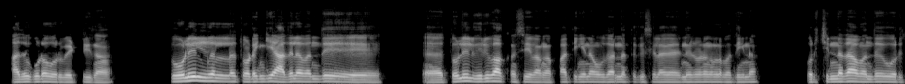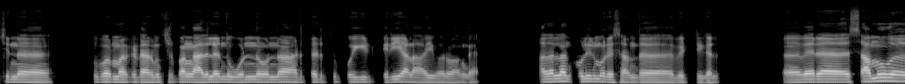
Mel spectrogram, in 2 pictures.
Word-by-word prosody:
அது 115 +1 +2
கூட 130 0 +2
ஒரு 115 - -2
வெற்றிதான். 105 -3 -2 0.6
தொழில்கள்ல 155 -3 +5
தொடங்கி 130 +2 +1
அதுல 130 +3 +2
வந்து, 130 +2 0 1.0
அ - - 0 0.2
தொழில் 145 +2 +2
விரிவாக்கம் 135 -4 +2
செய்வாங்க. 110 -3 0
பார்த்தீங்கன்னா 120 +1 -2
உதாரணத்துக்கு 115 0 -3
சில 115 -1 -3 0.2
நிறுவனங்கள்ல 115 0 -1
பாத்தீங்கன்னா 110 +2 -4 0.5
ஒரு 115 - -4
சின்னதா 130 +2 +3
வந்து, 120 +1 -1
ஒரு 115 -2 -2
சின்ன 120 0 -2 0.7
சூப்பர் 125 0 -1
மார்க்கெட் 115 -1 0
ஆரம்பிச்சிருப்பாங்க, 115 +2 -1
அதுலருந்து 120 +1 +1
ஒண்ணு, 120 +1 0
ஒண்ணா 120 0 0
அடுத்தடுத்துப் 115 0 -8
போய் 115 -1 -2 0.2
பெரிய 120 +1 +1
ஆளா 110 -1 -2
ஆயி 105 - -3
வருவாங்க. 95 -1 -6 0.7
அதெல்லாம் 130 +1 +2
தொழில்முறை 130 -2 0
சார்ந்த 110 0 -2 0.4
வெற்றிகள். 100 -1 -5 0.7
அ - - -1 0.2
வேற 125 0 +4 0.4
சமூக 155 +5 +5
120 Hz, 135 wpm, -21 LUFS, 115-130 Hz, 1.0 s, தொழில்கள்ல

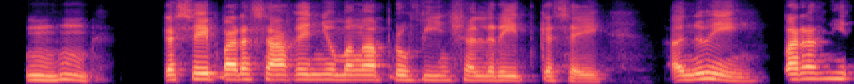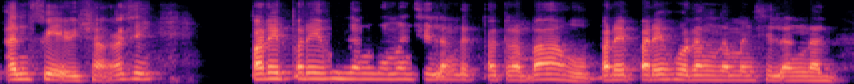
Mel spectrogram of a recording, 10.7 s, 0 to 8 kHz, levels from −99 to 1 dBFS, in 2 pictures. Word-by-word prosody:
Mhm. 165 -2 -1 0.4
Kasi 200 +3 +5
para 185 0 +8
sa 180 -2 +5
'kin 180 0 0
yung 175 - -1
mga 170 0 +5
provincial 160 -2 -2
rate 150 -1 -1
kasi 115 -8 -4 0.3
ano 170 +5 +1
eh, 140 -8 0 0.2
parang 210 +3 +5
hi 210 -1 -3
unfair 190 -4 -2
siya 150 - -8
kasi 195 +2 -6 0.6
pare-pareho 210 +1 -1
lang 200 -1 -5
naman 195 0 -8
silang 185 -1 -7
nagtatrabaho, 165 -3 -4
pare-pareho 175 +1 -1
lang 165 -1 -3
naman 160 0 -6
silang 150 -2 -6
nag 145 -1 -5
175 Hz, 150 wpm, -21 LUFS, 155-190 Hz, 0.6 s, para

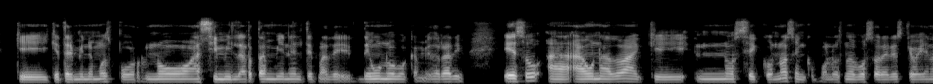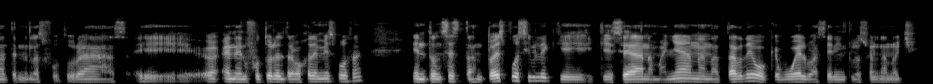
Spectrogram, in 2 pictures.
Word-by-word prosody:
que 115 0 +2
que 115 - 0
terminemos 120 +2 +1
por 115 0 -5
no 125 0 +2
asimilar 120 -1 +4
también 125 -1 0
el 120 -1 -3
tema 120 0 -3
de 120 - -3
de 125 +1 0
un 130 0 +3
nuevo 125 -1 0
cambio - - -9
de 125 - -5
horario. 125 0 0 0.4
Eso 140 +5 +7
a 120 -1 +3
aunado 125 +1 +3
a 130 -2 +3
que 115 0 -3 0.2
no 125 0 -2
se 125 -1 0
conocen 125 0 -2
como 115 - -12
los 115 +1 -8
nuevos 120 -1 -2
horarios 120 +1 -1
que - - -4
vayan 120 0 -3
a 120 - -5
tener - - -10
las - - -7
futuras, 120 - -6
eh, 450 0 -7 0.3
en 130 -2 +3
el 125 -1 -1
futuro 130 +1 0
el 130 - 0
trabajo 125 +1 -1
de 135 - +2
mi 135 0 0
esposa. 145 +7 -3 0.4
Entonces, 125 +2 +1
tanto 115 0 -1
es 150 - +6
posible 170 -2 0
que 115 -6 -5
que 120 -1 -2
sea 120 +1 +6
en 120 - -2
la - - -5
mañana, 130 +3 +1
en 120 - -4
la 120 0 -8
tarde 130 +6 +1
o 125 - +2
que - - -8
vuelva 120 +1 0
a - - -11
ser 115 - -5
incluso 115 -1 -9
en - - -10
la - - -7
noche. - - -8
125 Hz, 210 wpm, -24 LUFS, 120-130 Hz, 0.4 s, Eso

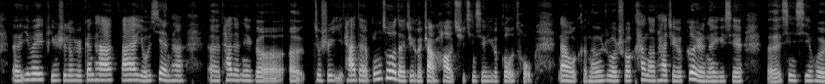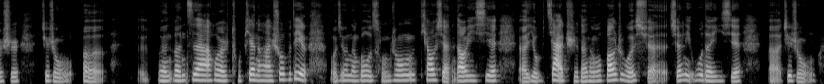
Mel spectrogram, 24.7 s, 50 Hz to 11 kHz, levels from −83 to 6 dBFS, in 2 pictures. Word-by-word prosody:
呃， 190 -1 0
因 220 +3 -1
为 230 0 +4
平 200 -3 -6
时 200 0 -3
都 200 0 -2
是 195 -1 -2
跟 210 +2 -1
他 210 0 +4
发 210 0 +4
邮 190 -2 -2
件 200 0 0
他 195 0 -2 0.3
呃， 185 - -3
他 210 +2 +1
的 205 -1 -1
那 195 -1 -2
个 95 - -1
呃， - - 0 0.2
就 205 - -3
是 200 +1 -2
以 - - -5
他 - - +3
的 200 -2 0
工 245 +3 -1
作 285 -1 +6
的 185 -7 +3
这 185 +2 -4
个 - - -1
账 - - +4
号 - - +2
去 - - -9
进 180 - -7
行 175 0 -5
一 - - -7
个 170 - -5
沟 175 +1 -2
通。 - - -5 0.4
那 190 -2 +4
我 175 - 0
可 - - -8
能 175 +1 -1
如 200 - -6
果 180 -1 +2
说 185 +1 0
看 215 +4 -2
到 185 -2 0
他 195 +1 +1
这 190 -1 -4
个 175 0 -2
个 250 +7 +4
人 175 -5 +1
的 170 0 0
一 170 0 -5
些， 170 -1 -2 0.4
呃， 150 +2 -1
信 200 -2 -3
息， 190 0 -3
或 185 -2 0
者 170 - +1
是 170 0 -3 0.3
这 190 - -2
种， 165 -4 -4
呃 - - 0 0.5
呃， - - -12 0.2
文 185 0 +1
文 195 0 +3
字 220 +2 +1
啊 205 -1 +7
或 200 -1 +2
者 190 - -6
图 185 - -10
片 215 +3 +3
的 195 - 0
话， 190 -1 +2
说 225 +4 +1
不 230 - -5
定 230 -2 +4 0.3
我 - - -4
就 - - -3
能 185 -2 -1
够 190 0 +1
从 180 -1 -6
中 205 +2 +1
挑 210 0 +3
选 210 - 0
到 180 0 +6
一 190 0 -2
些， 190 0 0 0.3
呃， 150 0 0
有 160 +1 -1
价 215 -1 +5
值 175 - -5
的， 165 0 +1
能 175 0 -1
够 190 - -1
帮 200 +2 +6
助 220 -1 -3
我 175 0 +2
选 - - -3
选 195 +2 0
礼 205 - 0
物 205 0 -1
的 185 -3 +2
一 180 +1 -5
些， 175 -1 -1 0.4
呃， - - -3
这 195 - 0
种， 160 +4 -5
190 Hz, 265 characters per minute, -23 LUFS, 180-205 Hz, 0.5 s, 啊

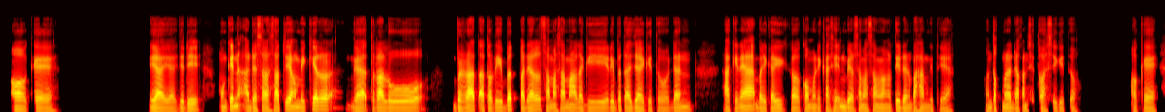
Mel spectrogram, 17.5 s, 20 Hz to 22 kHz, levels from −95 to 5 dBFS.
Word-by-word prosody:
Oke. 110 -3 +1 1.4
Ya 105 -3 +6
ya. 100 0 -2
Jadi, 105 +3 -2 0.4
mungkin 130 +3 +3
ada 115 -3 0
salah 110 0 +1
satu 110 +4 +1
yang 125 -3 +5
mikir, 110 +4 +3 0.5
nggak 110 -1 +2
terlalu 110 -1 +4 1.0
berat 115 +1 +5
atau - - +2
ribet, 110 +5 +2
padahal 110 +3 +2
sama-sama 105 -1 +1
lagi 105 0 -3 0.3
ribet 105 0 -2
aja 110 +1 +1
gitu. 95 0 -7 0.2
Dan 115 +2 -2 0.5
akhirnya 110 +4 +3
balik 100 0 -2
lagi 110 +2 +1
ke 105 - -2 0.2
komunikasiin, 100 +2 -2
biar 100 - +2
sama-sama 100 0 -2
ngerti 100 +3 -4
dan 100 - -3
paham 100 -1 0
gitu 95 - -23
ya, - - -7 0.5
untuk - - -3
meredakan 100 -2 -1
situasi 100 -1 -5
gitu. 90 -1 -8 0.8
Oke. 95 -1 -2
105 Hz, 135 wpm, -28 LUFS, 100-115 Hz, 1.4 s, Ya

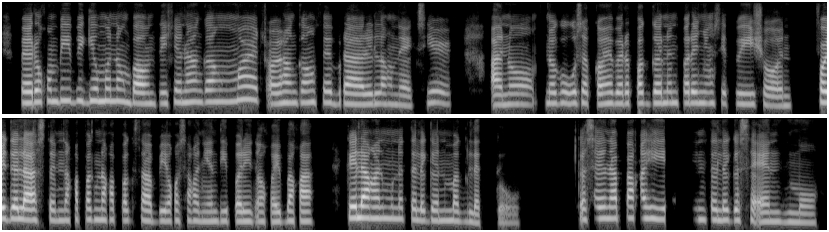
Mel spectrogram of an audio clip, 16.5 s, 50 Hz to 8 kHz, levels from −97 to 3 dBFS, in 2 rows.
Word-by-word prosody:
Pero 265 +1 +4
kung 295 0 -3
bibigyan 300 0 -1
mo 305 - +1
ng 295 -2 -1
boundaries 250 -1 +2
hanggang 280 +1 0 0.2
March 330 -1 +1
or 245 0 +1
hanggang 265 +1 0
February 240 -2 +1
lang 235 -1 -4
next 215 0 -7
year, 260 -2 -5 0.4
ano 225 0 0
nag-uusap 255 0 -2
kami 245 +2 0
pero 250 0 -1
'pag 250 0 -1
ganun 260 0 -1
pa 255 - 0
rin 260 0 0
'yung 255 - -6
situation 235 -5 -4 0.2
for 265 -2 +7
the 270 - +7
last 240 -3 +7
time 230 -1 -4
na 230 - -4
kapag 245 0 -3
nakapagsabi 230 -2 -2
ako 225 - -4
sa 225 0 -7
kanya 210 -1 -4
hindi 215 0 -8
pa 210 - +1
rin 210 0 -2
okey 205 0 -2
baka 215 0 +2 0.3
kailangan 280 -1 +8
mo 270 -1 -3
na 260 - -5
talagang 225 -2 -3
mag-let 205 -5 -4
go. - - -13 0.6
Kasi 270 +2 -1
napakahirap 270 +3 +1 0.2
din 245 0 -7
talaga 235 -1 -1
sa - - -3
end 205 0 -2
mo 190 -1 -6
245 Hz, 190 wpm, -25 LUFS, 225-265 Hz, 0.6 s, kailangan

